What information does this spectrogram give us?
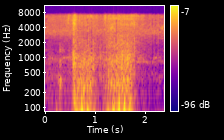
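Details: A western capercaillie at a lek in Estonia, 7 April 2020, gives low, dry knocking and rattling notes in two short bursts. The notes are deep and muffled, with quiet ambient background between.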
